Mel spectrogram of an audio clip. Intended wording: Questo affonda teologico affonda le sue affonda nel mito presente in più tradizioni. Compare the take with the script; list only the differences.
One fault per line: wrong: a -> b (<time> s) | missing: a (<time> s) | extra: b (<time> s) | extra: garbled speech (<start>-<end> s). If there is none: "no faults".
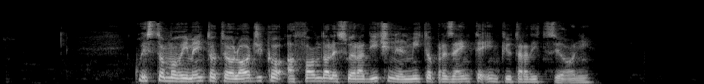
wrong: affonda -> movimento (1.6 s)
wrong: affonda -> radici (3.5 s)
